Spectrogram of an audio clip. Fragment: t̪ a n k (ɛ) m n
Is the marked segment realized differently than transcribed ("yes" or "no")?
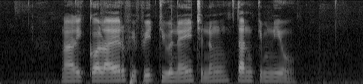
yes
